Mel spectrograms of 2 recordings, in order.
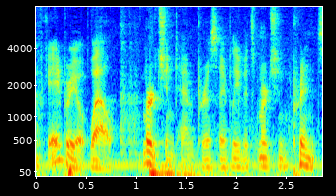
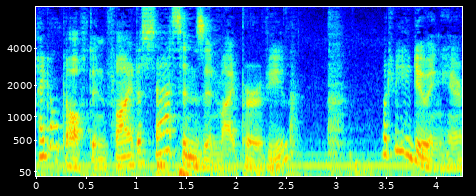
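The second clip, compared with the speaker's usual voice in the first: empress character voice, soft and swooping; 5 dB quieter than usual. Game master voices the Empress addressing Maria's assassin character, in the Empress voice. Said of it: "Anyone else wish to speak to the Empress at all? / So she looks at your rum and goes, / Anyone else wish to speak to the Empress at all?".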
